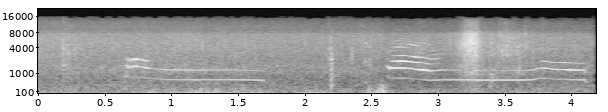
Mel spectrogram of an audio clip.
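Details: Ear-tipped stray cats cry out loudly while being fed wet food and treats in a ruin-like outdoor spot, eating fast but warily; two long, wavering meows, the second dipping then rising, over low rumbling background noise.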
